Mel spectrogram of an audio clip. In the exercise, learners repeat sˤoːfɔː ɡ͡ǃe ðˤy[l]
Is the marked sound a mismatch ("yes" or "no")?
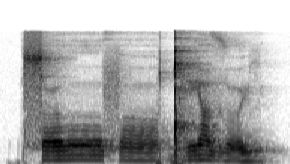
no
